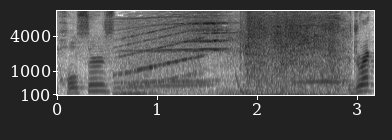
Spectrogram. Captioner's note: high whining charge followed by a deep "pew"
